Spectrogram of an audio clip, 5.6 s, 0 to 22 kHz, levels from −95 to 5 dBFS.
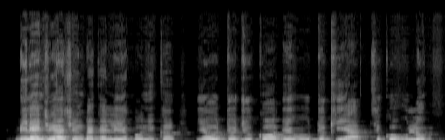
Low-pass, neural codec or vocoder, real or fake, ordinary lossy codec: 19.8 kHz; none; real; none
